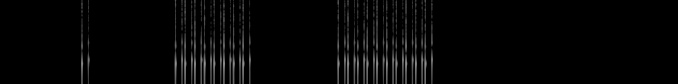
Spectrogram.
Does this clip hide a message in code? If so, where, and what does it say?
Yes: pulse dialling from 0.8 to 4.3 s, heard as clicks on a phone line, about 10 pulses a second. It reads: 1 8 0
